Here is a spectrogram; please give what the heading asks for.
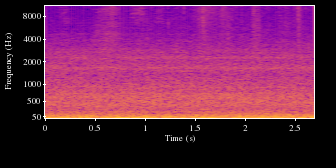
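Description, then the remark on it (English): A steady, loud roar of a train moving through a long tunnel, with deep rumbling low end and a constant rushing hiss that never lets up, no voices present. “This is a long tunnel.”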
